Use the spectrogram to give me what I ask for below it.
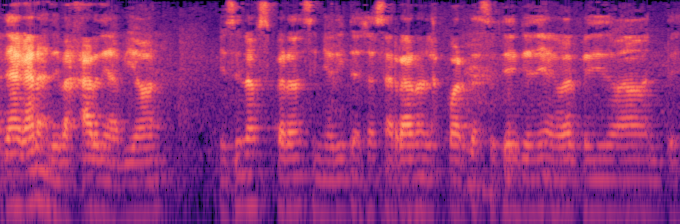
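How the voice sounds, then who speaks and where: Speaking in a lowish, fairly bright voice, an Argentine religious teacher chats informally with a class of women, firing questions at them over and over. The audio sounds roomy and a little dull, with a faint hum underneath.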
